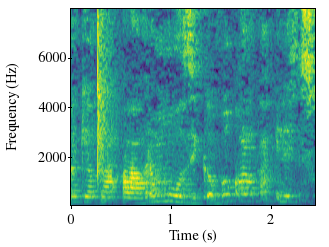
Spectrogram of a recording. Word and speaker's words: música: Ó, música, tá vendo? Música. Então a sílaba tônica é a antepenúltima, e eu teria um exemplo de proparoxítona.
